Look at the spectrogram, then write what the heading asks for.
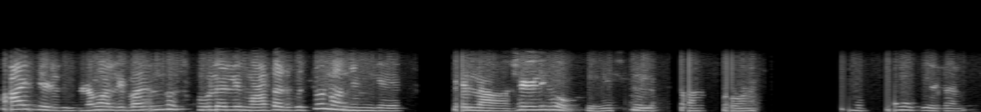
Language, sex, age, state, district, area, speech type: Kannada, female, 30-45, Karnataka, Bellary, rural, conversation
